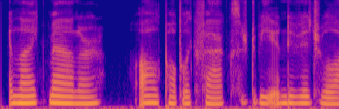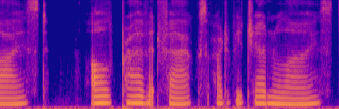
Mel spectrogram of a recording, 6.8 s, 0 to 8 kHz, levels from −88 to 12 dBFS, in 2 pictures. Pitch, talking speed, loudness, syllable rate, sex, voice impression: 175 Hz, 150 wpm, -20 LUFS, 5.6 syllables/s, female, feminine, adult-like, relaxed, slightly weak, soft, fluent, raspy, intellectual, calm, slightly reassuring, elegant, kind, modest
